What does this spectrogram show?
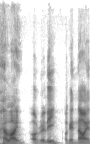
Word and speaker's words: Halide: The second app is an iOS app called Halide. Yeah. It's called Halide. Oh, really? Okay, now I know how Yeah. to pronounce it.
